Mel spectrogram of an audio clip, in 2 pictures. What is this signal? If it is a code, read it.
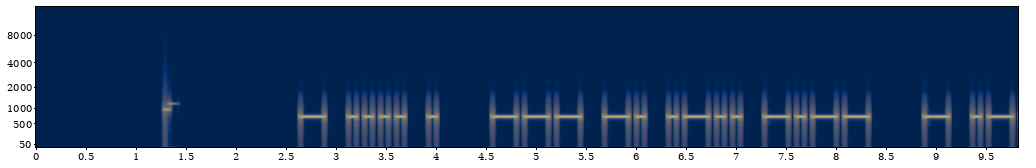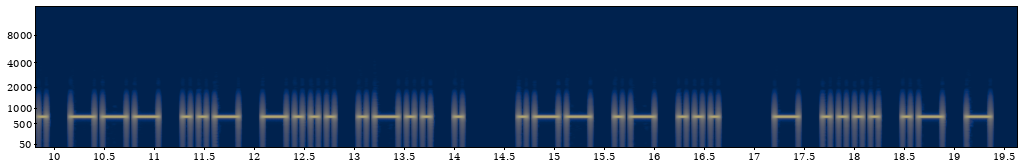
Morse code, heard as a keyed tone, about 15 wpm, 700 Hz. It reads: THE ONLY TROUBLE WAS THAT
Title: Sentences from Top 1200 Words 15wpm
